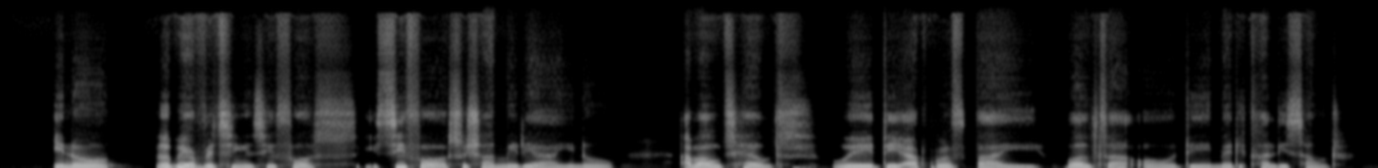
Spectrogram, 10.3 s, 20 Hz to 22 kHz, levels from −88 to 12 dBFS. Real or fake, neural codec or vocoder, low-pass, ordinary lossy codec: fake; autoencoder, 48 kHz, 32 numbers a frame, DAC-VAE, trained on Japanese speech; none; none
